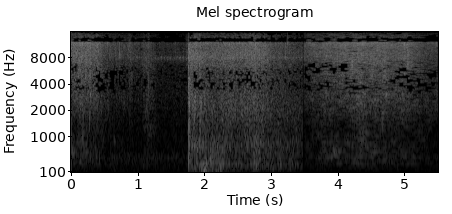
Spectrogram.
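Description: A sudden loud splash about two seconds in as the feet of a man on a rope swing strike the river surface, followed by about a second and a half of rushing water noise, then quieter hiss.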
